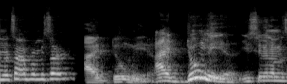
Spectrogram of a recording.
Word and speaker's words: Idumea: And it says right here, pronounce it one more time for me, sir. Idumea.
